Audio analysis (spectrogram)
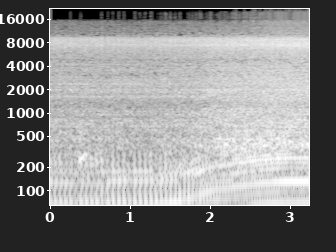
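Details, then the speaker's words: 2016 Honda Scoopy (K44) scooter, used daily, running on used Shell Advance oil: single buzzes evenly at idle, then revs climb smoothly to a steady higher pitch with no misses or knocks and no smoke; only body panels vibrate; healthy revving. "Biarpun saya gas, enggak ada keluar asap. Enggak ada keluar asap sama sekali ya. Tuh aman. Enggak ada masalah."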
